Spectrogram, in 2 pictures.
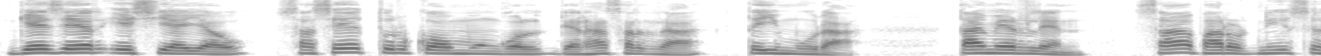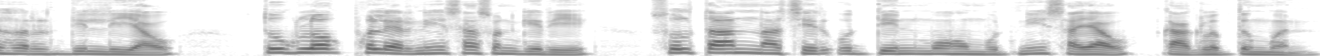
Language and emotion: Bodo, neutral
